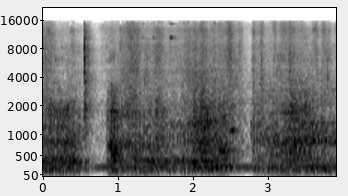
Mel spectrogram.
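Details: Bullador, a mixed-breed dog crossing Labrador and English Bulldog, giving rough, breathy grumbling sounds in broad noisy bursts, with a sharp click early on, a brief quiet dip, and a steady low hum beneath.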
